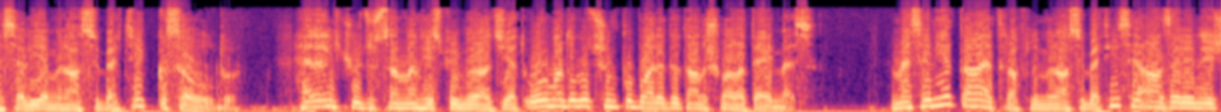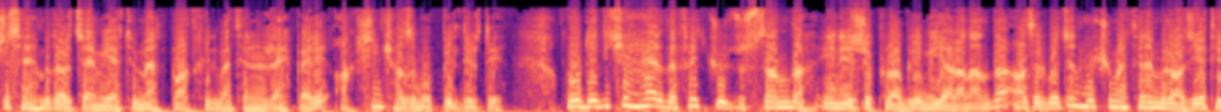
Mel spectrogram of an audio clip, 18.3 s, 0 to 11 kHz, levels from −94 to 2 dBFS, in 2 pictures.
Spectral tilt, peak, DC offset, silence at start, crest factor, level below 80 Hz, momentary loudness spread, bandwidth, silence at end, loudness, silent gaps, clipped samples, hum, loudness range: -4.5 dB/octave; 0 dBFS; under 0.1%; 0 s; 6 dB; -30 dBFS; 5 LU; 11 kHz; 0 s; -5 LUFS; none; 4%; none; 2 LU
